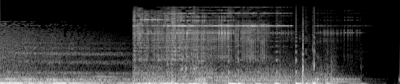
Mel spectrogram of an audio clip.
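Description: Logo intro sound effects: a low boom dying away, then a bright ringing sting from about a second in, with a few sharp clicks near the end before it cuts off.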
